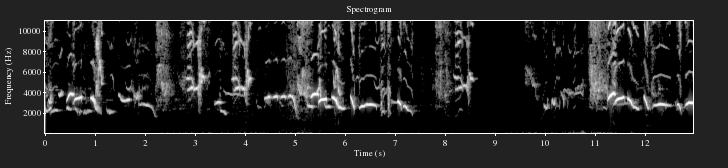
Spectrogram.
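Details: Lively oriental magpie-robin song in two long bouts of sweet whistles, twittering trills and harsh chips, separated by a quieter gap of a couple of seconds.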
